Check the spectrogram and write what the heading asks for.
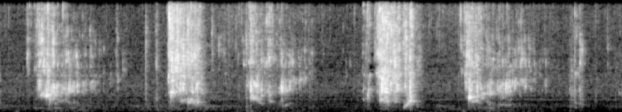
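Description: Milk poured from a carton into a drinking glass and emptied into a stainless steel pot, in about six short pours with brief pauses between them.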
